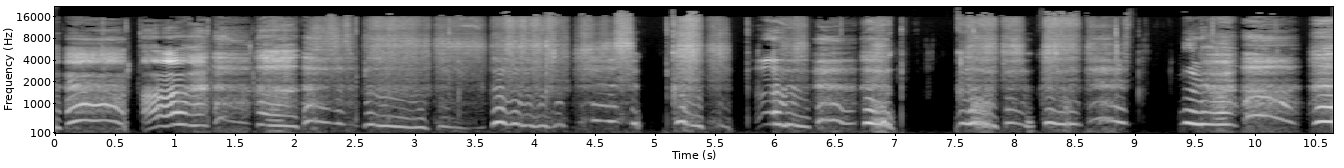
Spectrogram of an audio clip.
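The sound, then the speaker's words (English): Heavy, rapid panting and gasping, a steady run of short voiced breaths with brief pauses, some catching into moans and sighs, with no clear words. “Sorry about panting and leaking so much spit on your face, but this is just so much.”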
